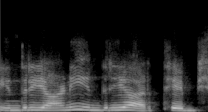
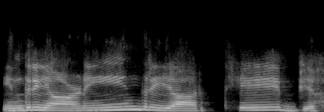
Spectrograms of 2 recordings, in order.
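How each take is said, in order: First: The words are said separately, unjoined. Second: The words are merged into one word. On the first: "ಬಿಡಿಸಿ ಬರೆಯೋದಾದ್ರೆ" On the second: "ಕೂಡಿ ಹೇಳೋದಾದ್ರೆ"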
